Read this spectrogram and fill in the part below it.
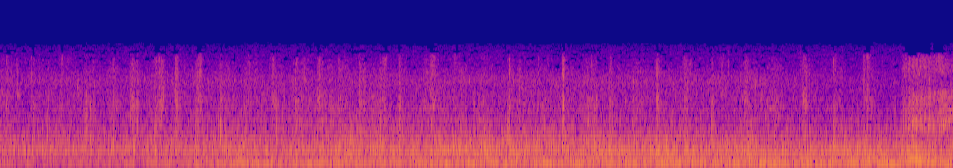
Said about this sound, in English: First storm I ever saw. Gotta find shelter. There's a cave just ahead. Get in there away from the rain, lightning. Wait for the storm to blow over.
